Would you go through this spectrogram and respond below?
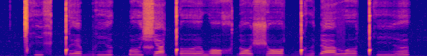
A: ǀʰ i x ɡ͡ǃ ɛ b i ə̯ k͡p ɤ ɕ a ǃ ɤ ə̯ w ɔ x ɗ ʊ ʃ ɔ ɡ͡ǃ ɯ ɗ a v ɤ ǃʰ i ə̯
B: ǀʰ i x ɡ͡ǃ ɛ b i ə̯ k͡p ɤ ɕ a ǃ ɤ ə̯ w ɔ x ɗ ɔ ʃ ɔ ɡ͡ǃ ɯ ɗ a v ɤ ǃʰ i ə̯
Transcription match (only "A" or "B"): B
